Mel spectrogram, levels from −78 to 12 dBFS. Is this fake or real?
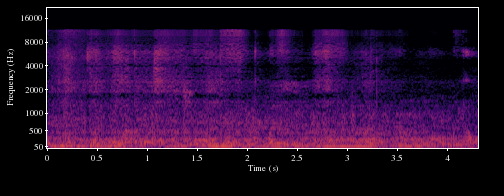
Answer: fake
